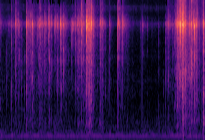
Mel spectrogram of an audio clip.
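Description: Paper tissues or their packet crinkling as they are handled close to the microphone, in irregular rustling bursts. The loudest bursts come just under two seconds in and again near the end.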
